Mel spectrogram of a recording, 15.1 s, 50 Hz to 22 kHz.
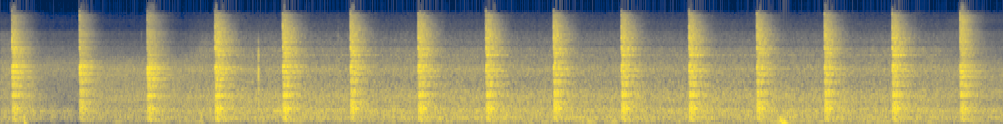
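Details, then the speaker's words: Sharp, regular snapping clicks about once a second, roughly 59 a minute: ESWL lithotripter shock waves focused on a right proximal ureteric stone in a patient lying without anaesthesia or pain; the stone is starting to fragment. "मैं आपको stone दिखाता हूं जो मैंने focus किया हुआ है। अब ये सारी शॉक वेव स्टोन को ही लग रही है।"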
